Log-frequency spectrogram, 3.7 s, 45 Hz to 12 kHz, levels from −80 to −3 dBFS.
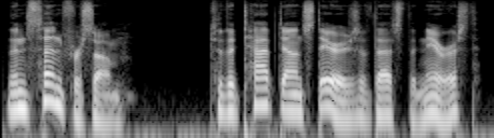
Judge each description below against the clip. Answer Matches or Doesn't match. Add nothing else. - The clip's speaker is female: Doesn't match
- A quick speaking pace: Doesn't match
